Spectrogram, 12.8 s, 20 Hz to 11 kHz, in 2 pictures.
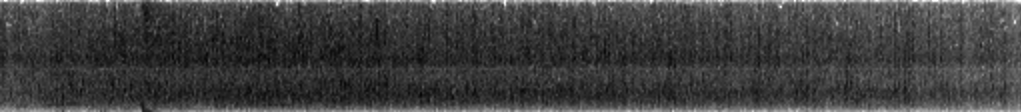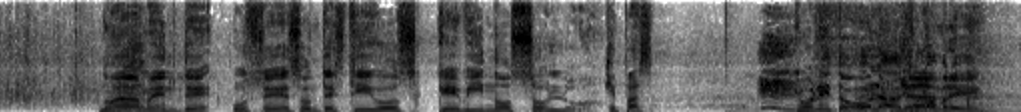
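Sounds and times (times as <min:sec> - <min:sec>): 
audience applauding at a live show: 0:00.0 - 0:07.6
speech: 0:07.0 - 0:12.7.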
